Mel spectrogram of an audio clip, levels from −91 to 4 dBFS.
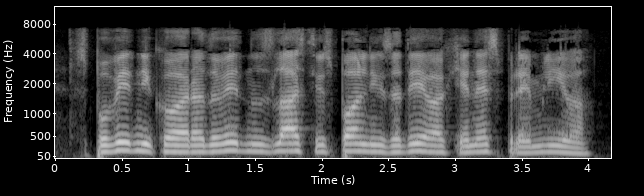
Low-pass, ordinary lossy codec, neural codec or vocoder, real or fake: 7.2 kHz; AAC, 32 kbps; none; real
